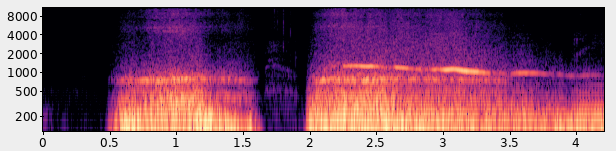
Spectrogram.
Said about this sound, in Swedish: Jag satt i stugvärmen och stickade och lyssnade på radio och den ylande stormen utanför.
